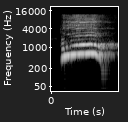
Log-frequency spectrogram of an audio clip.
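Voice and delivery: excited whoop. Real, not acted. Cutting onions makes her cry.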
